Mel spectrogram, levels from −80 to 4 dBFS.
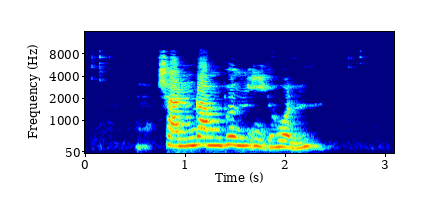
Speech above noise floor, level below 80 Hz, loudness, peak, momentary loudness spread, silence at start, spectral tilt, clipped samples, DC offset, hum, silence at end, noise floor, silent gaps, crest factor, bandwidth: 43 dB; -64 dBFS; -16 LUFS; -4 dBFS; 9 LU; 0.75 s; -4.5 dB/octave; under 0.1%; under 0.1%; none; 0.75 s; -58 dBFS; none; 14 dB; 9.2 kHz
